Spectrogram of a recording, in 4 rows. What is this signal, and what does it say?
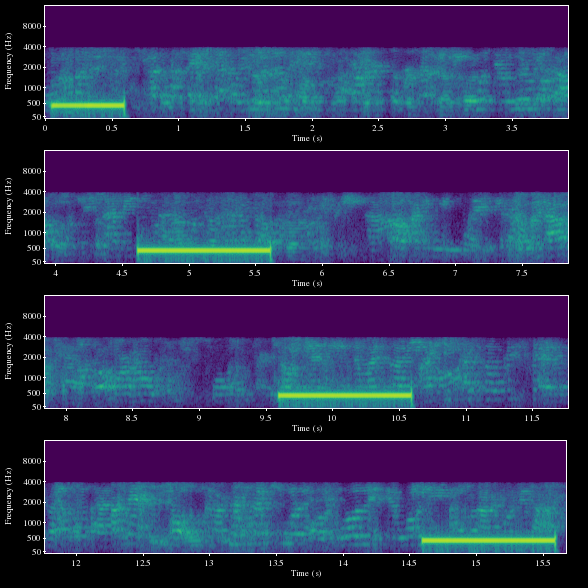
Ringback tone (Europe, 425 Hz), with speech.
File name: out- -2032- - - .73430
